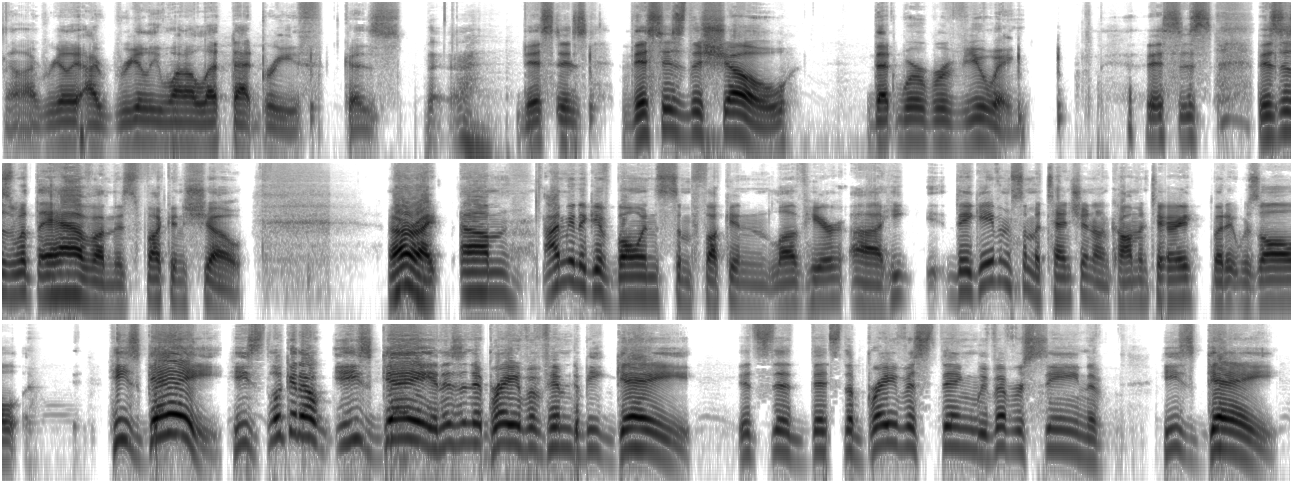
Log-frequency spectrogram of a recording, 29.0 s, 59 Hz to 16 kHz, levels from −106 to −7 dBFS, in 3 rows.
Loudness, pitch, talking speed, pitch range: -21 LUFS, 150 Hz, 170 wpm, 120-195 Hz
